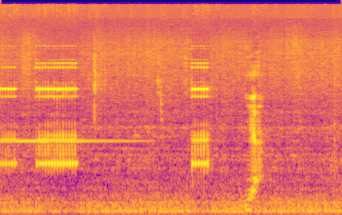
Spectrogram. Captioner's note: ring, ring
